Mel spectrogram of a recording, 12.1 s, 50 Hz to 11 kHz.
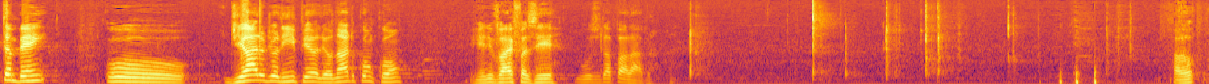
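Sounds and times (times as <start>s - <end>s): low thumps on microphone: 10.6s - 11.0s.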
